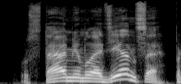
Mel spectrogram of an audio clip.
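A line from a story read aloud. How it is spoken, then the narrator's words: Deep booming voice. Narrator (Russian): прогудел бородатый грязнуля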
